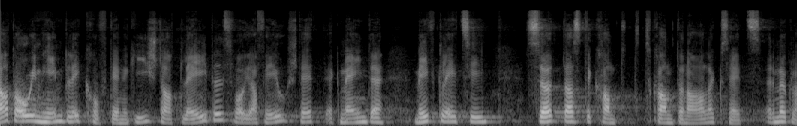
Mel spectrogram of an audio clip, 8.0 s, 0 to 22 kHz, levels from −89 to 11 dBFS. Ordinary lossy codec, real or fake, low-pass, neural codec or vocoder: Opus, 32 kbps; real; 14.4 kHz; none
